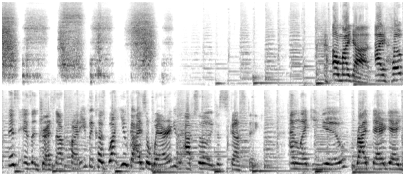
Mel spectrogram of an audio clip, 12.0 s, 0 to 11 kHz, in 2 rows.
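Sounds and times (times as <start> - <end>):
person blowing up balloon: 0.0 - 2.7.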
